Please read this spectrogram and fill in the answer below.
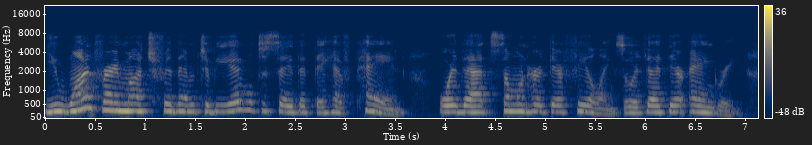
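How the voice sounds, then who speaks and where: The voice is a normal speaking voice at a moderate pace. The background is quiet. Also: woman, fairly high pitch for a woman, ordinary pitch variation. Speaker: education consultant and behavior analyst. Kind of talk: webinar presentation.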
